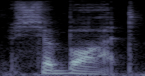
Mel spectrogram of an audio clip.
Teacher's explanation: the Sephardic pronunciation, which has the hard t sound at the end of words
